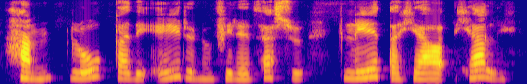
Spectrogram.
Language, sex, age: Icelandic, female, 30-39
